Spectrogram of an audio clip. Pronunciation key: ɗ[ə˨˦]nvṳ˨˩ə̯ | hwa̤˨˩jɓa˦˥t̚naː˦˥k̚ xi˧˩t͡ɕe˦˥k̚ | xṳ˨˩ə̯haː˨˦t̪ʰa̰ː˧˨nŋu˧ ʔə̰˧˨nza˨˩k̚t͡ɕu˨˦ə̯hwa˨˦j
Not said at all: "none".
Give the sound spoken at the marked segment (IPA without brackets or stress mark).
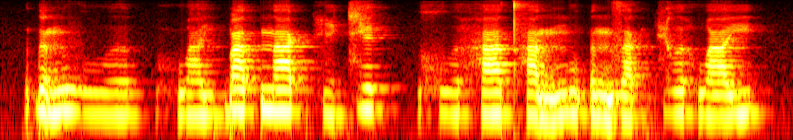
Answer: ə̰˧˥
